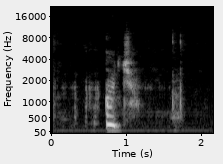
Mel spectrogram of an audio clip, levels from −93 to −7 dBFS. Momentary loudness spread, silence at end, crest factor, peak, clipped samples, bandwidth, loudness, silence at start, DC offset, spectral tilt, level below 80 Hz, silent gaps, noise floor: 26 LU; 0.45 s; 22 dB; -14 dBFS; under 0.1%; 9 kHz; -30 LUFS; 0.7 s; under 0.1%; -4 dB/octave; -76 dBFS; none; -60 dBFS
